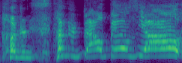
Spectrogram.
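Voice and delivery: slow, high-pitched showboating holler; mock big-spender shout; pretend money-throwing. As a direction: call out high and drawn out to a crowd. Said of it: "pretending to sh-, throw dollar bills out at the crowd".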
